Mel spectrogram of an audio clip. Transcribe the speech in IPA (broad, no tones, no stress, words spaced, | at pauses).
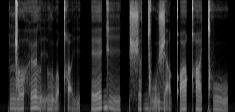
ŋ͡ǁɤhʏlḭ lṵqʰḭ | eɡi | ʃəɡ͡ǀṵʒa̰ qʼɵqʰe ǀʰu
